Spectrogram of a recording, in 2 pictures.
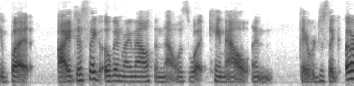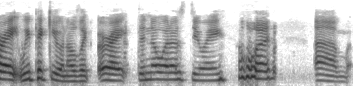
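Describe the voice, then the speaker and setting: A woman's voice: fairly low pitch, creaky. A woman musician chatting candidly as an interview guest, rambling with fillers and restarts. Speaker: band singer and bassist, guest. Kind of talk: casual interview chat. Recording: lo-fi dull audio.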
